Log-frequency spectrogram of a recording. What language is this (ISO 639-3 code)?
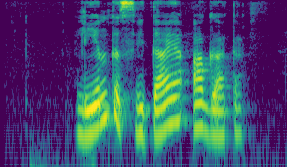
rus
